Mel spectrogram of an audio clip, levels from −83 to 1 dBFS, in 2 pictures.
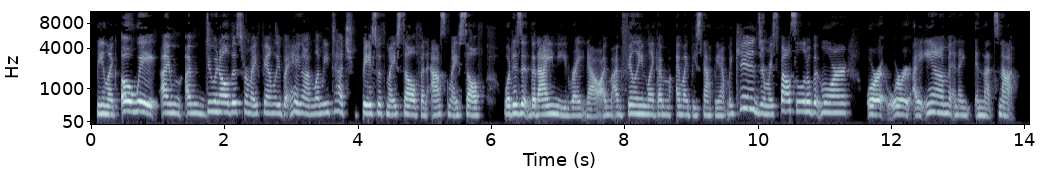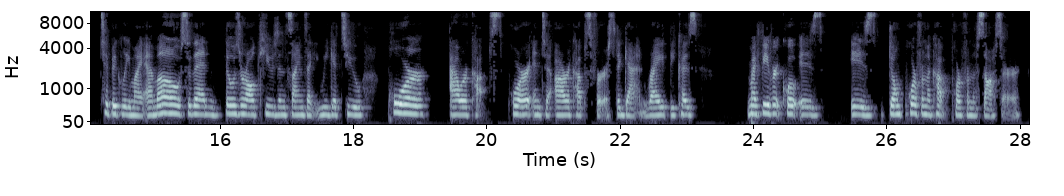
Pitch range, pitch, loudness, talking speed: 185-225 Hz, 200 Hz, -21 LUFS, 215 wpm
